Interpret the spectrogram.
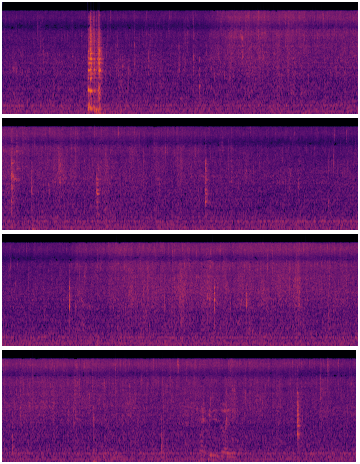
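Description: Chicken mince frying in a pan: a steady sizzle with scattered small ticks over a steady low hum. A sharp knock about two seconds in is the loudest sound.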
